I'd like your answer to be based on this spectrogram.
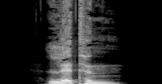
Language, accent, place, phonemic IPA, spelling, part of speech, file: German, Germany, Berlin, /ˈlɛ.tn̩/, Letten, noun, De-Letten.ogg
- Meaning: 1. loam, clay 2. mud, muck 3. accusative singular of Lette 4. dative singular of Lette 5. genitive singular of Lette 6. plural of Lette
